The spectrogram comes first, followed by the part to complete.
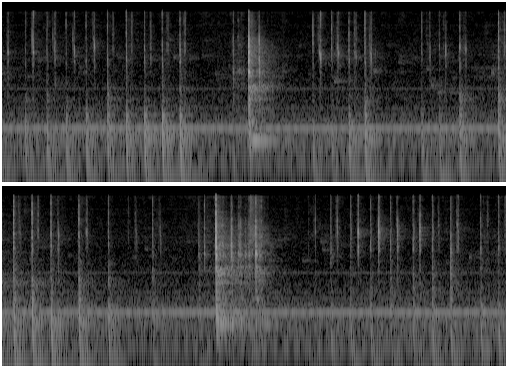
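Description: A bundle of cotton swabs dabbed repeatedly onto paper laid on a wooden table: quick, irregular soft taps, with two louder knocks about two and a half and seven seconds in. A faint steady hum lies underneath.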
